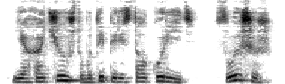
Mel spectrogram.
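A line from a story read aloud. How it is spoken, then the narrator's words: Quiet speech. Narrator (Russian): она тихо сказала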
